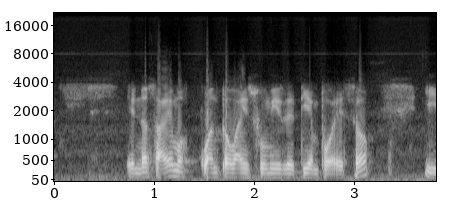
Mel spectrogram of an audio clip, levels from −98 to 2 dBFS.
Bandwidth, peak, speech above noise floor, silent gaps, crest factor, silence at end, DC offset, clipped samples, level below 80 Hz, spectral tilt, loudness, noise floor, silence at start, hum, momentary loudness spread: 8.4 kHz; -2 dBFS; 22 dB; none; 20 dB; 0 s; under 0.1%; under 0.1%; -50 dBFS; -7.5 dB/octave; -21 LUFS; -42 dBFS; 0.15 s; none; 20 LU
